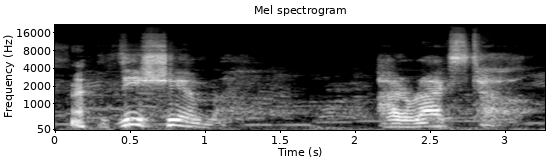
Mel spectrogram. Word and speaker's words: Zishim Pyraxtal: I have to learn how to pronounce this shit. Oh God. Zishim Pyraxtal.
